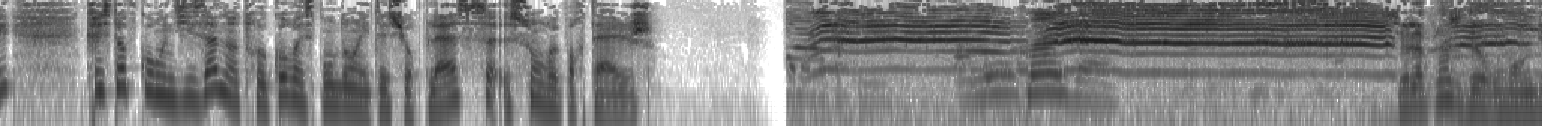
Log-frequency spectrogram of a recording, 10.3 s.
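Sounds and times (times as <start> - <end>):
speech: 0.0 - 4.5, 5.2 - 5.6, 6.8 - 7.5, 9.3 - 10.2
hungry baby crying: 5.2 - 10.2.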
